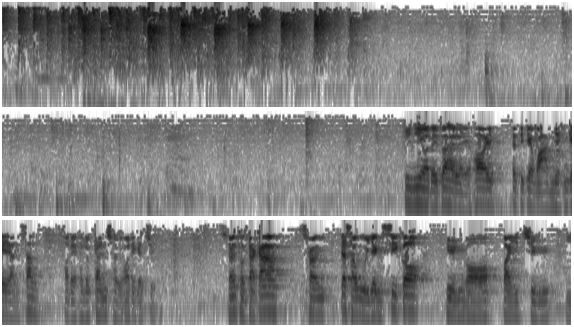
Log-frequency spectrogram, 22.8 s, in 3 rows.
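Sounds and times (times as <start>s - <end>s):
audience applause: 0.0s - 5.0s
speech: 13.0s - 17.6s, 18.2s - 22.7s.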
